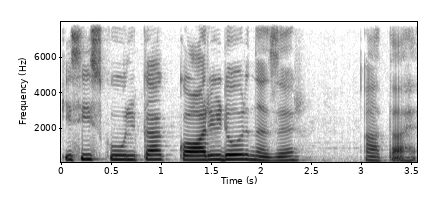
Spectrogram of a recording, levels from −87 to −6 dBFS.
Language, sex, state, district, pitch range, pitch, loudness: Hindi, female, Chandigarh, Chandigarh, 210-255 Hz, 240 Hz, -16 LUFS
